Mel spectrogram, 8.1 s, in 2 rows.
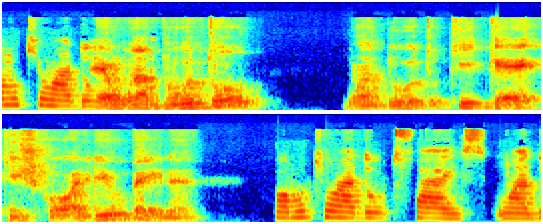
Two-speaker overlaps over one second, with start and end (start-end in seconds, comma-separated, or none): none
